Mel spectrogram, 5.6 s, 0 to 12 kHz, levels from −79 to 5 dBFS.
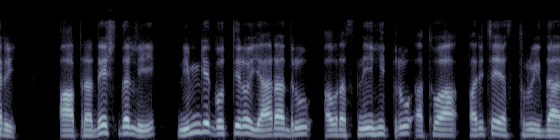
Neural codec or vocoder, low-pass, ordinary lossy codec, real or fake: codec, 16 kHz, 2 kbps, FreqCodec, larger model; 7.2 kHz; Opus, 32 kbps; fake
